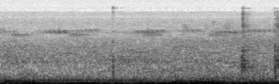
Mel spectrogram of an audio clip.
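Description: Insects trilling steadily at a high pitch over a steady low rumble, with two sharp clicks near the end.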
